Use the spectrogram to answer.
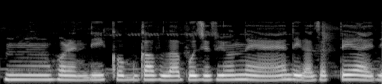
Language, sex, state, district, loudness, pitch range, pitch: Chakma, female, Tripura, Unakoti, -14 LUFS, 205-215 Hz, 210 Hz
